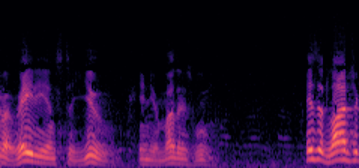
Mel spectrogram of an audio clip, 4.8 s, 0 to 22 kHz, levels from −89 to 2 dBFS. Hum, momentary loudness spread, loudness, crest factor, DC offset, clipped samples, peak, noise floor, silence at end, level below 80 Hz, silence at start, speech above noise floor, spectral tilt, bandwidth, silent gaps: none; 20 LU; -31 LUFS; 18 dB; under 0.1%; under 0.1%; -14 dBFS; -65 dBFS; 0 s; -70 dBFS; 0 s; 34 dB; -7 dB/octave; 15 kHz; none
